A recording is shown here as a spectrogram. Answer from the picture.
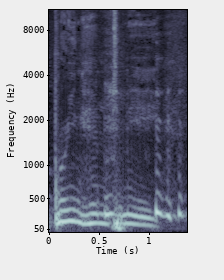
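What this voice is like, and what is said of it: Deep booming voice. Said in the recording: “like in a deep voice”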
